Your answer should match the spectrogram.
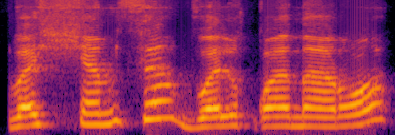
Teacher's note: قاف کو ہیوی، قاف اس لیے کہ 7 موٹے حروف سے، اور را اس لیے کہ زبر کے ساتھ ہے. اگر رکیں گے تو والقمر، را پھر بھی ہیوی ہوگا.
